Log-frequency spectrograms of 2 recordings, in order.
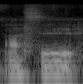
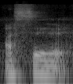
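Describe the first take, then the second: No difference in how they are said.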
